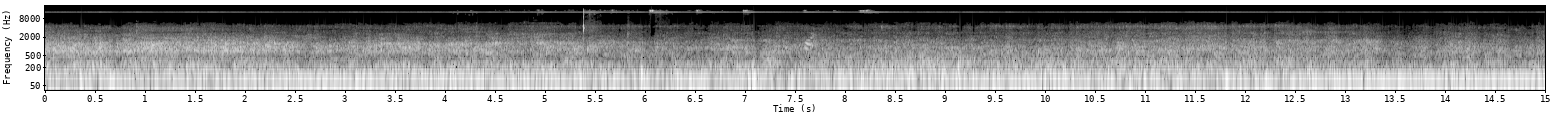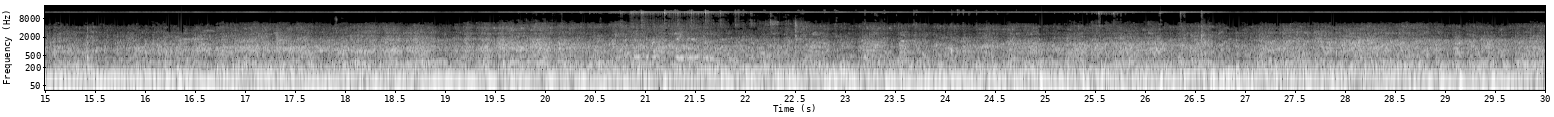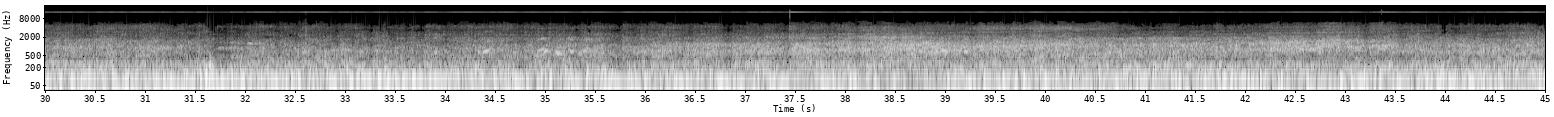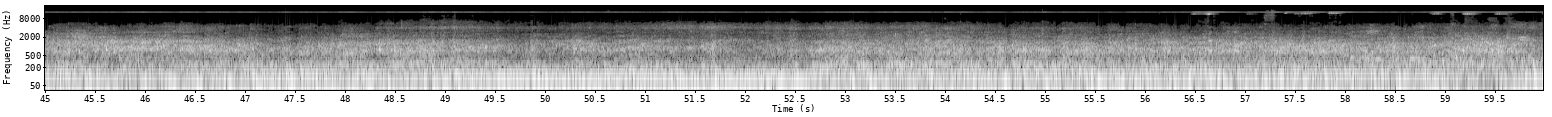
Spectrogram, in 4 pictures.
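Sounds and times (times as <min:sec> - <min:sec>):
road traffic: 0:00.0 - 0:59.9.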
